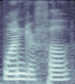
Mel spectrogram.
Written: wonderful

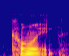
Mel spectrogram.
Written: coin

